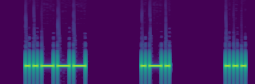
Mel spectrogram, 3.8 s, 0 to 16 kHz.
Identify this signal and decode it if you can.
Morse code, heard as a keyed tone, about 20 wpm, spaced as for 8 wpm, 700 Hz. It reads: 2RS
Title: 093 Lesson 16e - Letter c - Three Characters 20wpm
